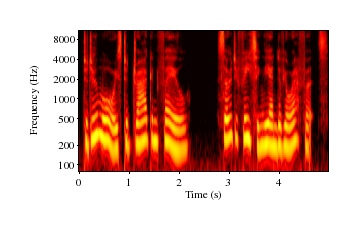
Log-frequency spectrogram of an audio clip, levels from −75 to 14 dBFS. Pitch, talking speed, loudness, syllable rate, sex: 215 Hz, 180 wpm, -16 LUFS, 4.2 syllables/s, female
